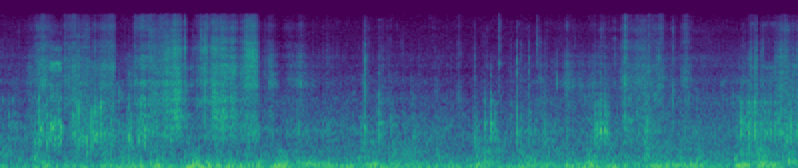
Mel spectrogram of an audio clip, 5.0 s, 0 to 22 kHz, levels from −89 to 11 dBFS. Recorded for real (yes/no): yes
